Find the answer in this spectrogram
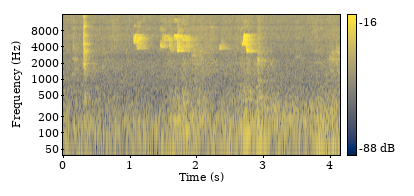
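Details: Yellow-fronted canary giving a few short, bright, buzzy high notes in scattered bursts about a second apart, with brief pauses between phrases, over a steady low background hum.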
